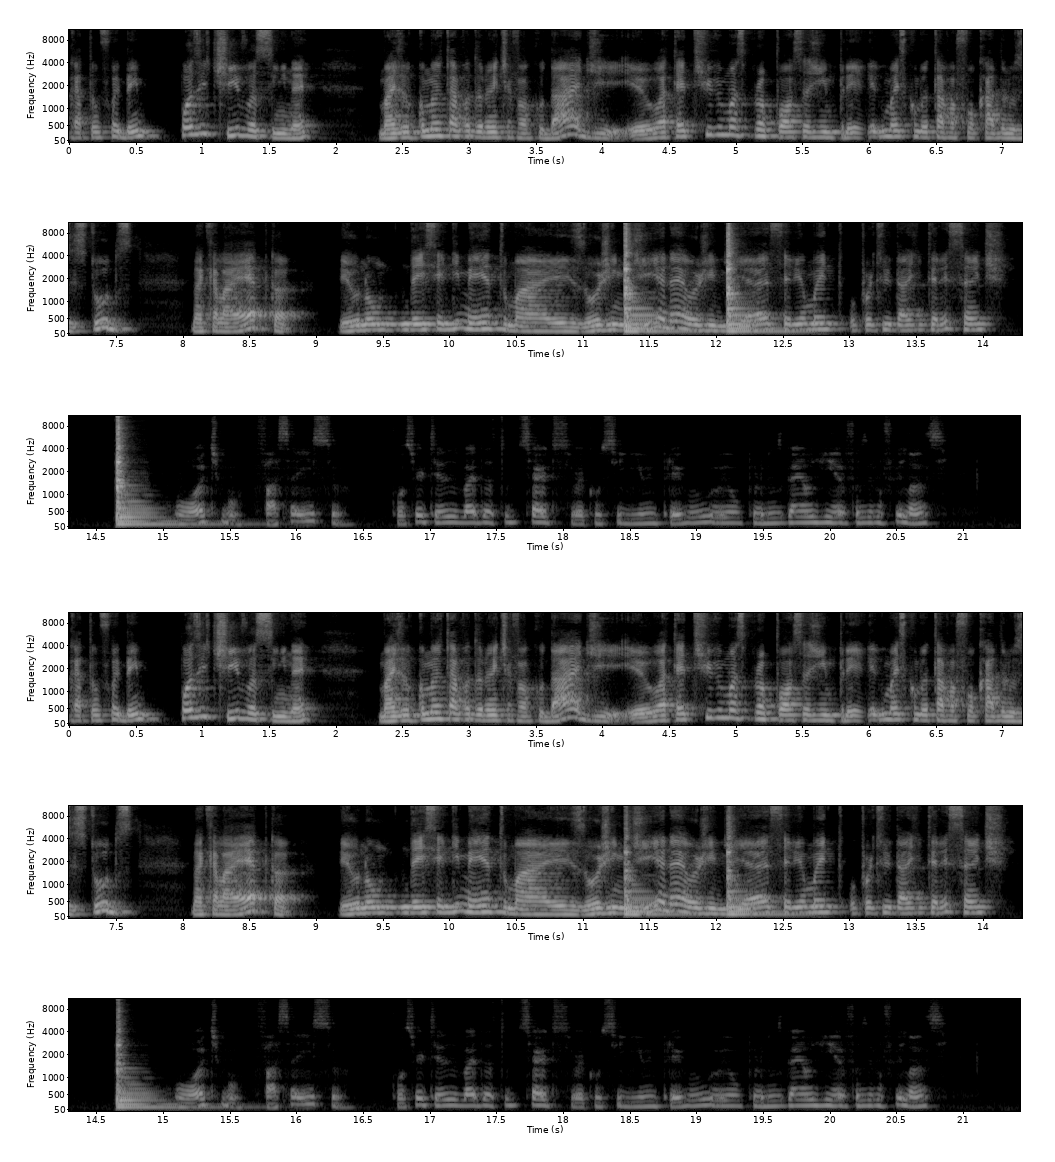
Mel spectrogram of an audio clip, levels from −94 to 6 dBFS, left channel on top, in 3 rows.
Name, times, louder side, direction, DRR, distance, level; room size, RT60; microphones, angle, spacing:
voice 1, 0.0-1.9 2.3-7.6 8.1-8.9 9.2-14.2, right 1 dB, 15° right, 1.1 m, -37 dB
sound 1, 11.3-13.0 14.7-15.6, left 5 dB, 45° left, 1.1 m, -36 dB
voice 2, 15.1-16.4 16.8-20.9, left 1 dB, 10° left, 5.9 m, -47 dB
head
